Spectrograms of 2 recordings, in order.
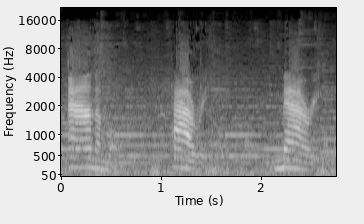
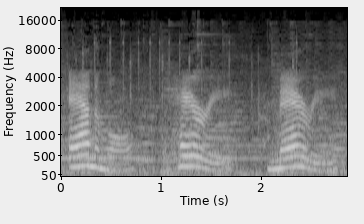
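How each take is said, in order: First: It is said in a New Jersey accent. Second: It is said in a general American accent.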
